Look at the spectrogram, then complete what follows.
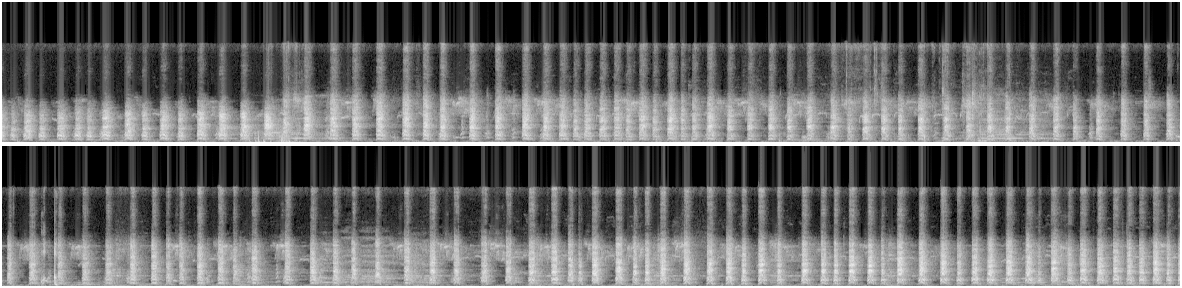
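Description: Chukar partridge calling: a fast, unbroken run of harsh, clucking "chuk" notes, several a second.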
